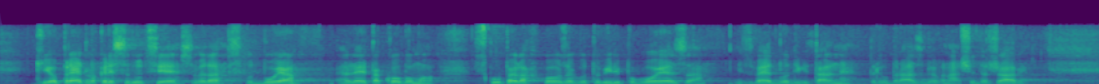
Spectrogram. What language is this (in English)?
Slovenian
